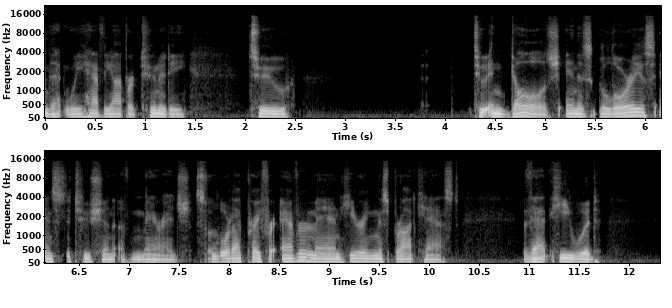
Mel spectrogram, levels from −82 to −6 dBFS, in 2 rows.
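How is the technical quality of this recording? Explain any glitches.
The recording is speech degraded by network packet loss, with six glitches in three kinds.

Three brief smears or wobbles come from short concealed packet loss: at 0.71 s just after "that we have the", at 5.50 s after "to indulge in this", and at 6.34 s. Each time about 40 ms of audio failed to arrive, and the receiver covered the hole by extending the preceding sound before blending back in.

Two choppy, robotic passages are repeated packet loss (robotic sound), from 2.43 to 2.62 s and from 7.58 to 7.95 s, the second ending just before "I pray for". Dropouts came in quick succession, each up to about 22 ms, so nearly half of each stretch is patched guesswork with fragments missing.

At 8.72 s a held buzz or fading hiss lasts about 60 ms, then speech jumps ahead. This is a burst of packet loss. Consecutive data went missing, and the decoder sustained the last sound while lowering its level until real audio resumed.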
